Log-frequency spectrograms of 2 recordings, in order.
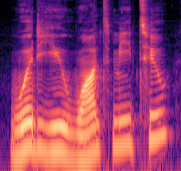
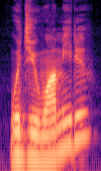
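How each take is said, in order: First: Each word is said clearly and separately. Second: The words run together in relaxed American speech.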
